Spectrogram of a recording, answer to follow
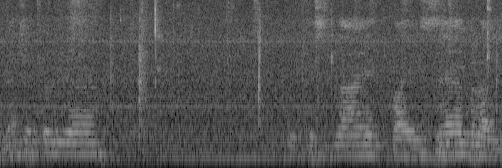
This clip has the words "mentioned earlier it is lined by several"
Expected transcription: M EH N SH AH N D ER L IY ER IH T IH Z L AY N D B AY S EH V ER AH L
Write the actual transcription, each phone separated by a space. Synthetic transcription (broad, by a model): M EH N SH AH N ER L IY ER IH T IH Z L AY D B AY S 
